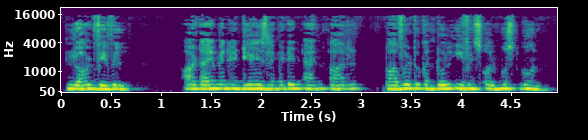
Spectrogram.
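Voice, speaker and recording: A man's voice: sits high, dull audio. A man reading study notes aloud, sometimes stumbling over words and repeating them. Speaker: exam revision narrator reading out quotations.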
